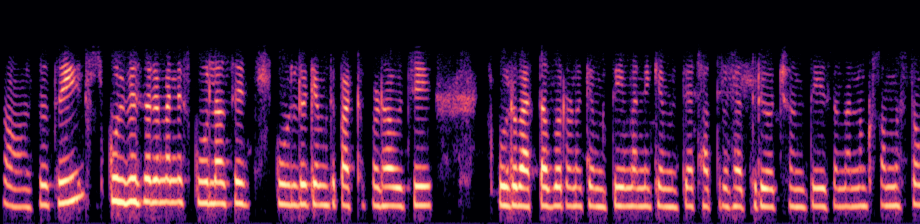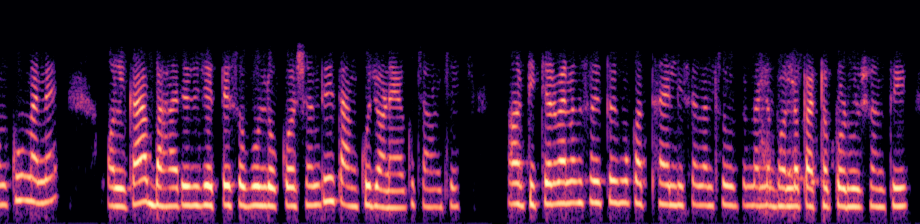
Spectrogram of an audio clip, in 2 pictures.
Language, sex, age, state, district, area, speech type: Odia, female, 18-30, Odisha, Sundergarh, urban, conversation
